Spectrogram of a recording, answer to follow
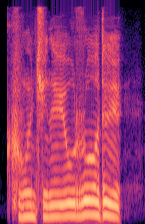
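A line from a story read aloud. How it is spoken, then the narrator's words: Growling. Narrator (Russian): рычал Валерий Наумович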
